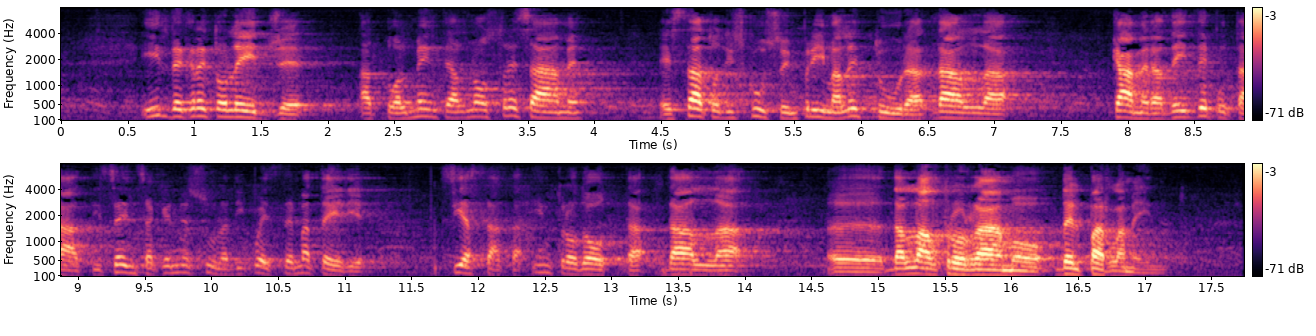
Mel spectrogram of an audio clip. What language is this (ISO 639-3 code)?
ita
